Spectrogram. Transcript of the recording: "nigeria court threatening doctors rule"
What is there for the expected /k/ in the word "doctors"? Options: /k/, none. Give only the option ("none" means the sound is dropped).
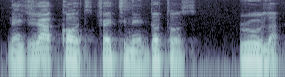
none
